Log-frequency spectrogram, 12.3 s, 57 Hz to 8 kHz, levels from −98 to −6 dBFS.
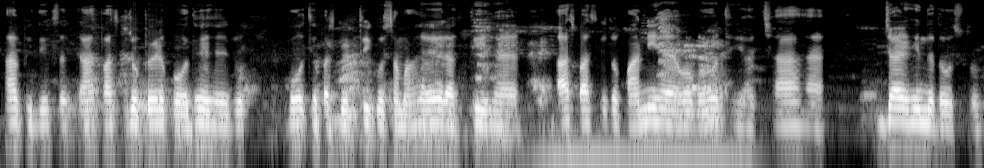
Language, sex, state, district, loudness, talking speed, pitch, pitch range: Hindi, male, Bihar, Jahanabad, -16 LUFS, 150 wpm, 105 Hz, 100-110 Hz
